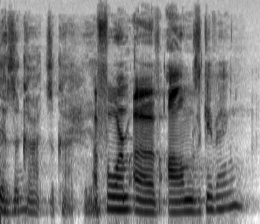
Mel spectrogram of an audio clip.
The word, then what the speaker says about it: zakat: Am I pronouncing that correctly? Yeah, zakat.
